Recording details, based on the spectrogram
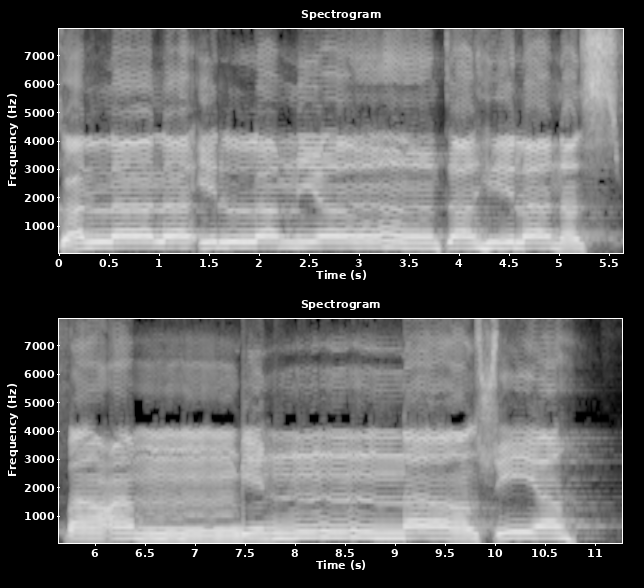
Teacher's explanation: Yantahi nun bertemu dengan ta, ini kita panjangkan, kemudian haknya ini tidak panjang ya.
